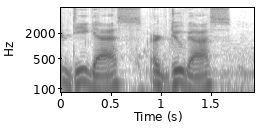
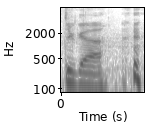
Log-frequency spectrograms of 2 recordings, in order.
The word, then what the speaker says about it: Degas: It's just Degas. Degas. I've got the pronunciation right there. I thought I saw an S at the end of that. Well, I mean, it is, you but did, it's but it's French.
